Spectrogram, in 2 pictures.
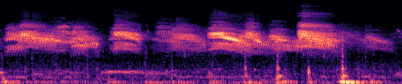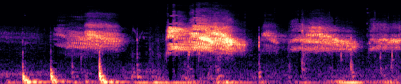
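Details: UK garden feeder in fledgling season, with starling parents feeding fledglings; a busy run of rasping, wheezy screeches overlaps steadily over eight seconds, with scattered sharp taps from the feeder.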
